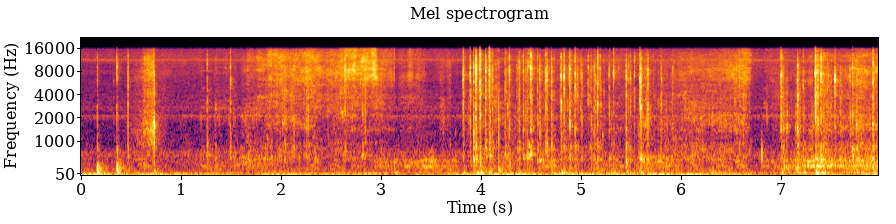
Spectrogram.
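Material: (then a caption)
Plastic. Both hands type rapidly on the chiclet plastic keys of a slim Huawei MateBook X Pro laptop keyboard, with fingertips and nails tapping the keys. A quiet, steady stream of short, bright plastic clicks and taps runs throughout, with a few sharper, louder taps standing out.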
